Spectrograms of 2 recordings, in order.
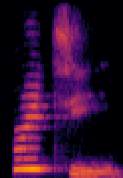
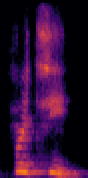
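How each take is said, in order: First: The stress is on the first syllable. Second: The stress is on the second syllable. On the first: The speaker calls it right. "I will say the first part, pre, louder, longer, clearer" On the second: The speaker calls it wrong. "not pretty"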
